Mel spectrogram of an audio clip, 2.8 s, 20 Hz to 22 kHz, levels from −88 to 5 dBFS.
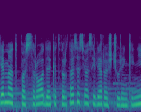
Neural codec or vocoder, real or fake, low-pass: none; real; 7.2 kHz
